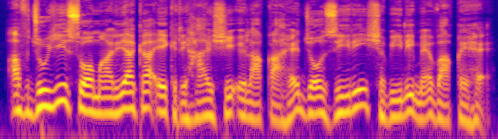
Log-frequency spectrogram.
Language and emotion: Urdu, neutral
